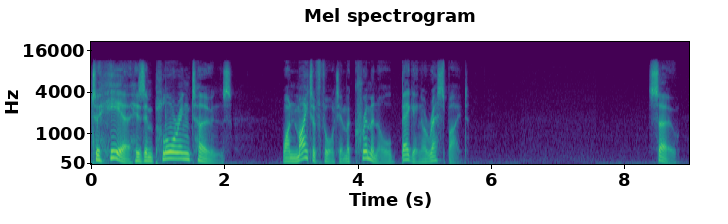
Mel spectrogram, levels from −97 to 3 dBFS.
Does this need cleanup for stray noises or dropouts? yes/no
no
